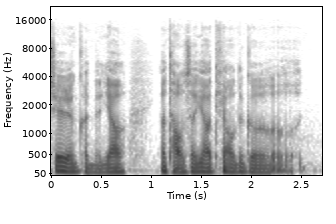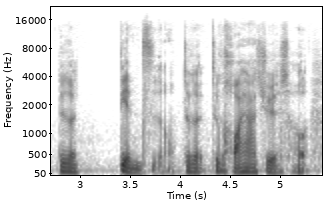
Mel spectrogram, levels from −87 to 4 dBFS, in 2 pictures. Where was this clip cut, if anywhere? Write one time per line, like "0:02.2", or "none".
0:04.0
